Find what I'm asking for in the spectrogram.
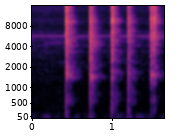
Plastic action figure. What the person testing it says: It's hollow plastic. So it doesn't have the same heft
